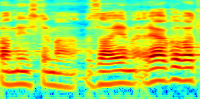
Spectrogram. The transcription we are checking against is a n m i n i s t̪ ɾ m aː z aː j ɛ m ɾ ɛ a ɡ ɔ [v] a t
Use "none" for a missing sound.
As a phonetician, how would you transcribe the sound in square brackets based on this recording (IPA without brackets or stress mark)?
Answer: ʋ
